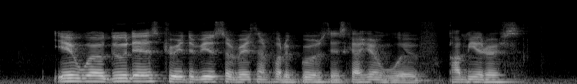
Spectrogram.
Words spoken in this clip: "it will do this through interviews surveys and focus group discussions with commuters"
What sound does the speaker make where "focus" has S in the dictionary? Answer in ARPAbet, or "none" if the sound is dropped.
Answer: none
